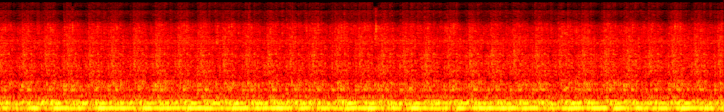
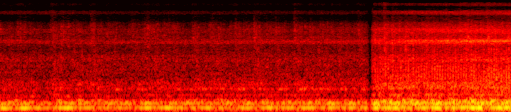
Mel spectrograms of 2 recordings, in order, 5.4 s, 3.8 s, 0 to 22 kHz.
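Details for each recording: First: Aluminum 6.0 LS (LFA) from hybrid Escalade, first test fire with MSD 6014 ignition box: loud rough idle with uneven clattery tapping and a slight miss, engine shaking; cause of tapping unconfirmed. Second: Aluminum 6.0-litre LS engine (LFA, from hybrid Escalade) test-fired on run stand with mufflers: even running with a quick rev rise, earlier tapping noise quieting and basically gone; valve covers later show oil reaching the top.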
